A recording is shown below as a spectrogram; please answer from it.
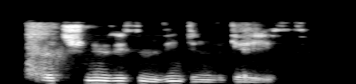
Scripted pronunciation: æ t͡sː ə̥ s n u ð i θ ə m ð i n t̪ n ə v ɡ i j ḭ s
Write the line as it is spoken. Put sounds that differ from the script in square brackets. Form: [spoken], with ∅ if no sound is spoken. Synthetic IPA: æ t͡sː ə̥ [ʃ] n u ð i θ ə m ð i n t̪ n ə v ɡ [æ] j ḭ [θ]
